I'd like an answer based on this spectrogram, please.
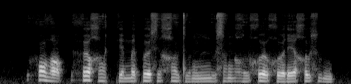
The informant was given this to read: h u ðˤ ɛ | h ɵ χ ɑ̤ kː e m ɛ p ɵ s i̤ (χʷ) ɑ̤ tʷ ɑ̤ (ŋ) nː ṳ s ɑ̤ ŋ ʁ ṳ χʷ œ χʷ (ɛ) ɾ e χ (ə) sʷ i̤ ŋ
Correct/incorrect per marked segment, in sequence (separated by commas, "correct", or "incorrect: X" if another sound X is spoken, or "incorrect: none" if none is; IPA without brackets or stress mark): incorrect: χ, correct, incorrect: œ, incorrect: ʉ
